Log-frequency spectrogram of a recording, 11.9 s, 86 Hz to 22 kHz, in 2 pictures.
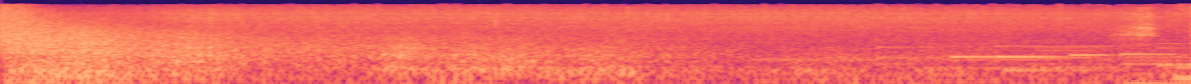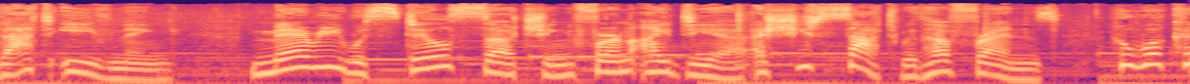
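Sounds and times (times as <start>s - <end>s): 
rumble of thunder: 0.0s - 4.6s
rain hissing: 0.0s - 7.5s
speech: 6.0s - 11.8s.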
